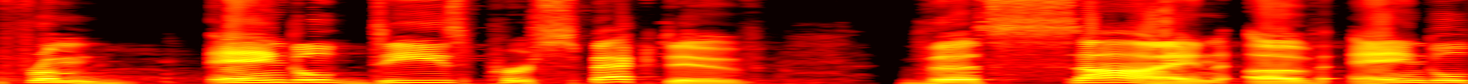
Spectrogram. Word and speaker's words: sin: two more ratios called sine and cosine abbreviated si N and cos sin coughs they're actually but they're still pronounced sine and cosine but when you're doing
